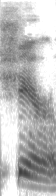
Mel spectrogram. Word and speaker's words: Scherrer: I pronounce it Cher. Like Sonny and Cher.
